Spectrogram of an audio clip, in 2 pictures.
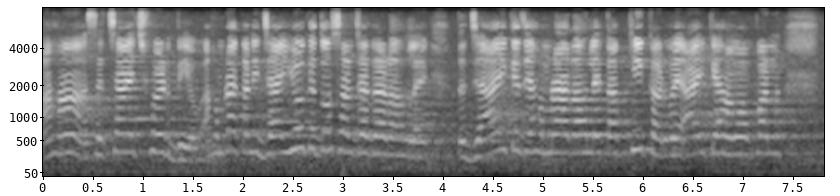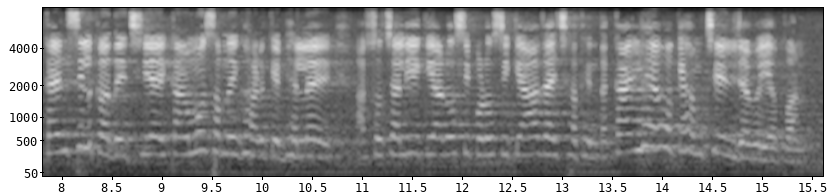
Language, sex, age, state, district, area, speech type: Maithili, female, 60+, Bihar, Supaul, urban, spontaneous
